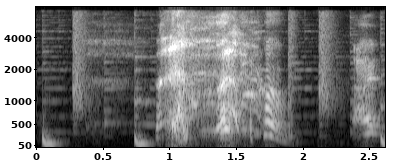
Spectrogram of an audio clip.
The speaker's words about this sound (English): I brought a little something since I'm feeling like better enough that I can cough like reasonably and survive the experience.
